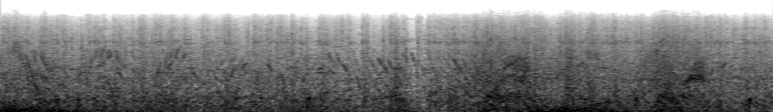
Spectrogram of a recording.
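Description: Game effects pop and splat rapidly.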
